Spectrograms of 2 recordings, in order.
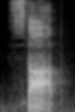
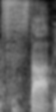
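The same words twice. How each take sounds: First: Said in the usual way. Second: Hissed S held apart, then the rest of "stop"; split into two syllables. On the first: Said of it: "You would say it as one syllable". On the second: Shown as a demonstration. Teacher shows how not to say stop, S split off. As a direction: break "stop" after a drawn-out S. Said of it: "pronounce it as two syllables".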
